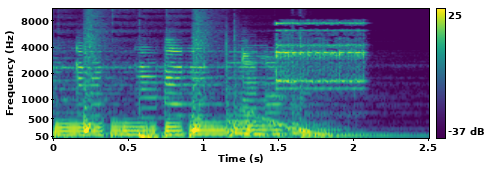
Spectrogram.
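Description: An old telephone at a grocery shop rings loud in a couple of quick metallic bursts, then one sustained ring that fades away, with no voices.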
